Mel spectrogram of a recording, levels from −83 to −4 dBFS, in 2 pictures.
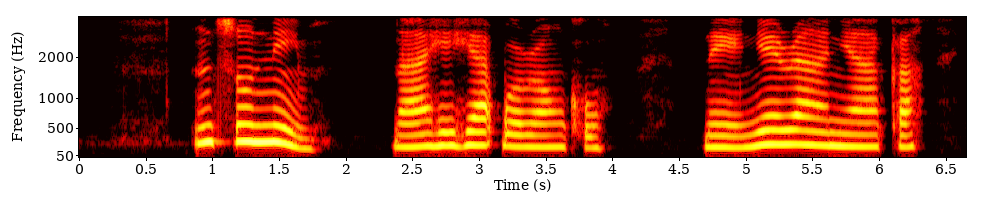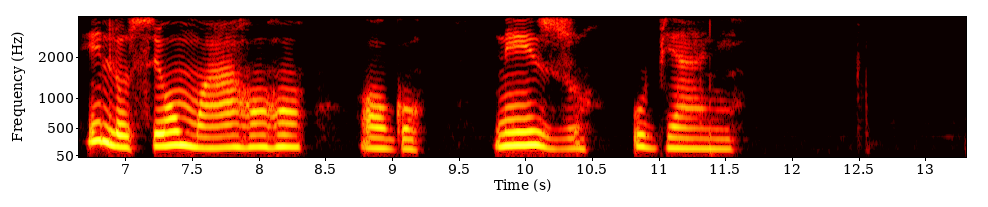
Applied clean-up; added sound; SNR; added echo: none; none; none; none.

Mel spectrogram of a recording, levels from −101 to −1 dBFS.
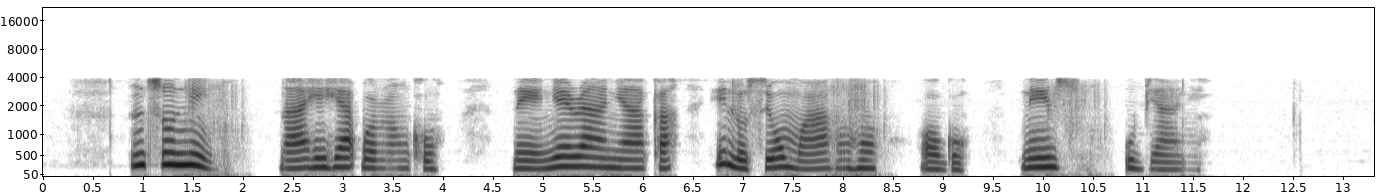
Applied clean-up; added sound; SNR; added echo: neural separator model SepFormer WHAM!.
